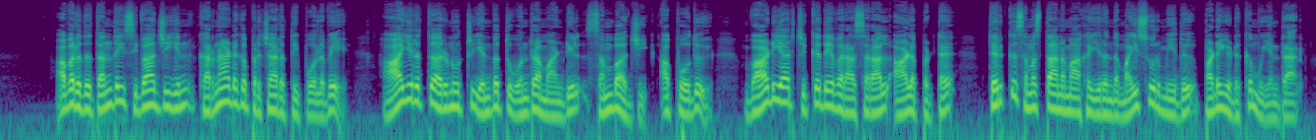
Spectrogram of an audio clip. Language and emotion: Tamil, neutral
